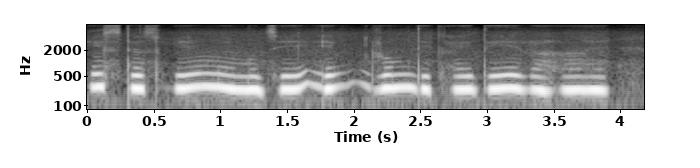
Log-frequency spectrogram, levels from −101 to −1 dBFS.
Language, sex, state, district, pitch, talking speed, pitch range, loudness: Hindi, female, Arunachal Pradesh, Longding, 255 Hz, 145 wpm, 245-270 Hz, -12 LUFS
